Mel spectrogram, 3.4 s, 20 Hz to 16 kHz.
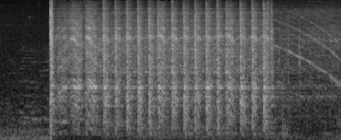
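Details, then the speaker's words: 2002 Chevy Venture 3.4 cranking, good spark but no injector pulse from module: starter cranks evenly at about three turns a second but engine never catches; crank no start, no injector pulse. "okay no no injector PSE"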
